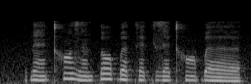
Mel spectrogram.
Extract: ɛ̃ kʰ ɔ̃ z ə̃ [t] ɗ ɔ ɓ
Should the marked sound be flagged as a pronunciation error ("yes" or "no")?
yes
